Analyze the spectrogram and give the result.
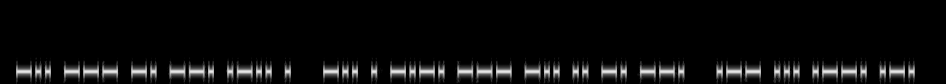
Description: Morse code, heard as a keyed tone, about 25 wpm, 600 Hz. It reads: DONGLE DECODING WSPR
